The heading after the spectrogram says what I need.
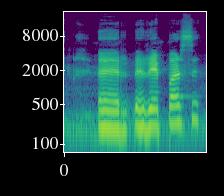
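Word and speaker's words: wrappers: है ना वो वाले रेपर्स इसमें देखो डब्लू है वो साइलेंट है तो रेपर्स बोलते हैं इसको क्या बोलते हैं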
